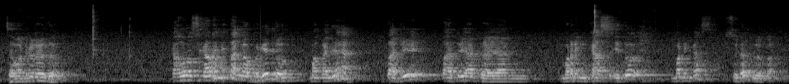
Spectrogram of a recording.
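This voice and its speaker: A middle-aged man giving a live workshop on counseling to an audience. He talks in a lively way and acts out examples in quoted voices. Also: on the high side, brisk, pauses often, a little hiss or hum. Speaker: counseling trainer. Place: meeting room with a live audience. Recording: echoey room from far off, faint ambience.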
